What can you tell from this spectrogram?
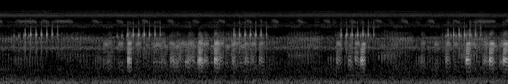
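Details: Microhyla pulchra, the narrow-mouthed frog, in a rice field at Mae Hia, Chiang Mai, Thailand, 2014: rapid rattling pulse trains repeated roughly every second, multiple males answering each other over a constant high-pitched insect drone.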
